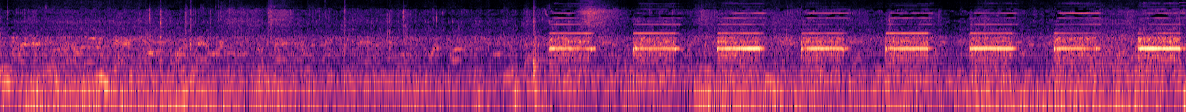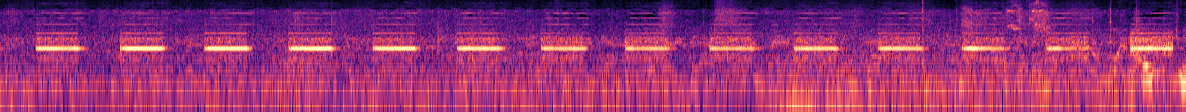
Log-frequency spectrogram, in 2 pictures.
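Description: A truck backs up with a steady, repeating reversing beep that continues through most of the stretch over engine rumble and street noise, while people talk nearby.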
